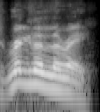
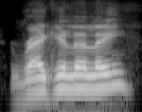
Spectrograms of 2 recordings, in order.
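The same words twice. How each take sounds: First: The word is rushed and comes out garbled. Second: The word is said slowly and carefully. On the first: The speaker calls it wrong. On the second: The speaker calls it right.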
